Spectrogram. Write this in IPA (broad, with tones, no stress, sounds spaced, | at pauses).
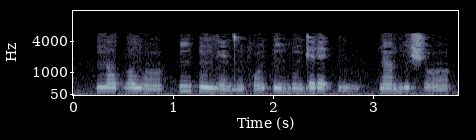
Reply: n ɔ˦ b ɔ˦ w ɔ̃˧ | ĩ˦ k͡p ũ˧ ɡ ɛ̃˨ d ũ˨ f ɔ̃˨˦ k͡p ĩ˧ b ũ˧ ɡ ɛ˦ ɾ ɛ˧ k͡p u˨ | ɾ ã˦ b ĩ˦˨ ʃ ɔ̃˨˦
